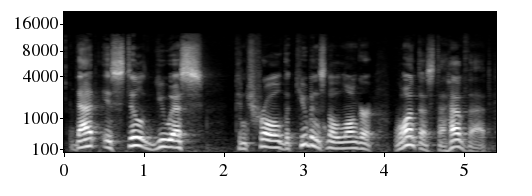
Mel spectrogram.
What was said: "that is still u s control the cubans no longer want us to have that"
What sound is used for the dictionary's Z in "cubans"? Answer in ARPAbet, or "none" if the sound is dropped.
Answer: Z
